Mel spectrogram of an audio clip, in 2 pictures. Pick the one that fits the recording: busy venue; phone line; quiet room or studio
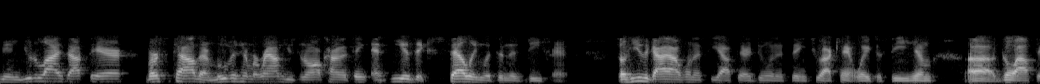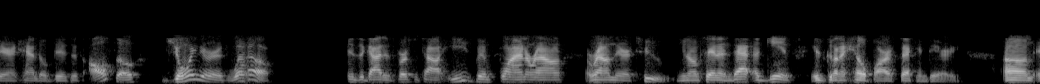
phone line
